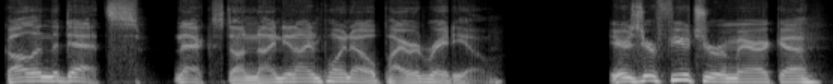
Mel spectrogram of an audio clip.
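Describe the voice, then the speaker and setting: An actor playing a jaded pirate radio DJ with a sardonic, blunt, profane way of talking. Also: male voice, medium pitch, lively intonation, moderate pace, dry recording, studio quality, natural voice. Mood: scornful. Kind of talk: irreverent radio DJ patter.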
